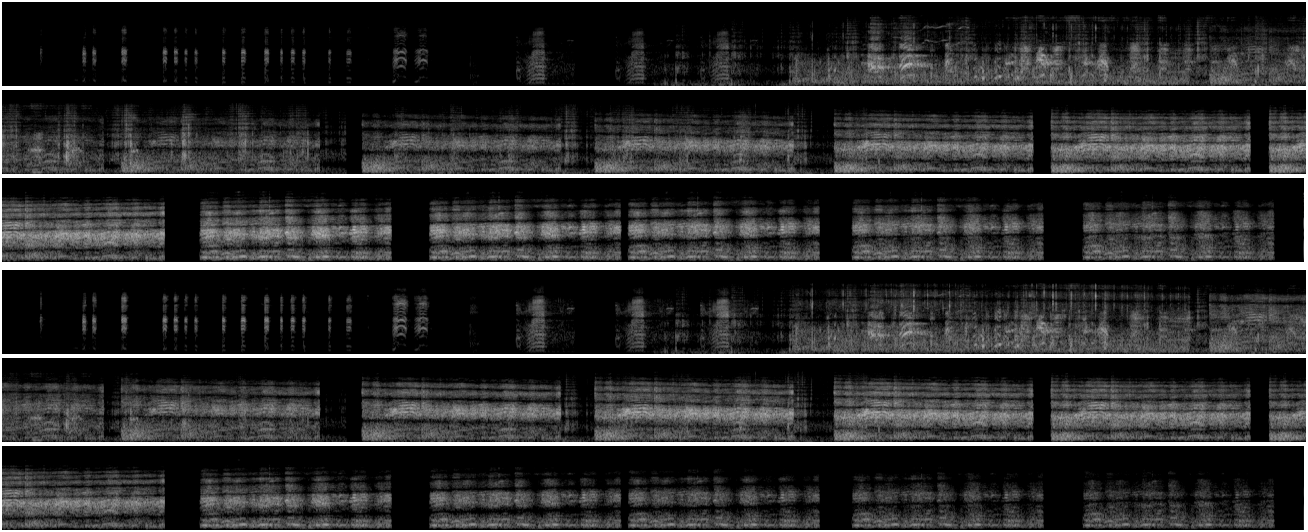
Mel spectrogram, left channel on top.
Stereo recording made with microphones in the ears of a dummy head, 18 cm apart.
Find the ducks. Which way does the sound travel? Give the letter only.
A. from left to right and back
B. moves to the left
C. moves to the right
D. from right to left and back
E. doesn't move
B.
